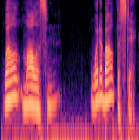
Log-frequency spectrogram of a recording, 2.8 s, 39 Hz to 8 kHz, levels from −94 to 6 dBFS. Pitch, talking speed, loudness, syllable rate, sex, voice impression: 165 Hz, 110 wpm, -15 LUFS, 4.4 syllables/s, male, masculine, adult-like, relaxed, weak, dark, soft, muffled, raspy, calm, slightly unique, modest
